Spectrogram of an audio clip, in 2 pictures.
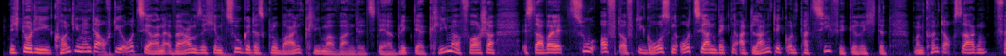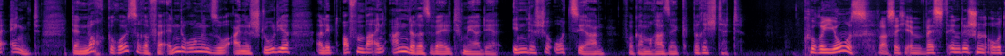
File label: interview; indian ocean warming; deutschlandradio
